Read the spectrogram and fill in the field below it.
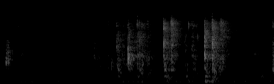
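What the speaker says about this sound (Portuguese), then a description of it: "deixa eu digitar" Fingers type on a computer keyboard in a quiet room, short clusters of light clicking keystrokes coming in irregular bursts, faint and close.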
